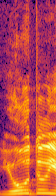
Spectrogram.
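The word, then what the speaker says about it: יוד: 하나 더 나가 봅니다 자 이건 요드 예요 요드 이음 발음이 납니다 그런데 이것도 이제 모음을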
